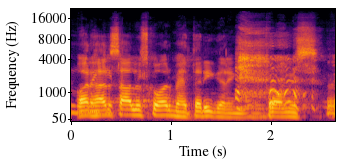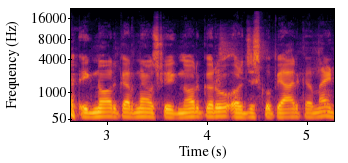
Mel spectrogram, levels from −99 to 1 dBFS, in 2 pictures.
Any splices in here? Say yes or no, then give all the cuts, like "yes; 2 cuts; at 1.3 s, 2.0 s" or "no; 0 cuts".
yes; 1 cut; at 2.7 s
